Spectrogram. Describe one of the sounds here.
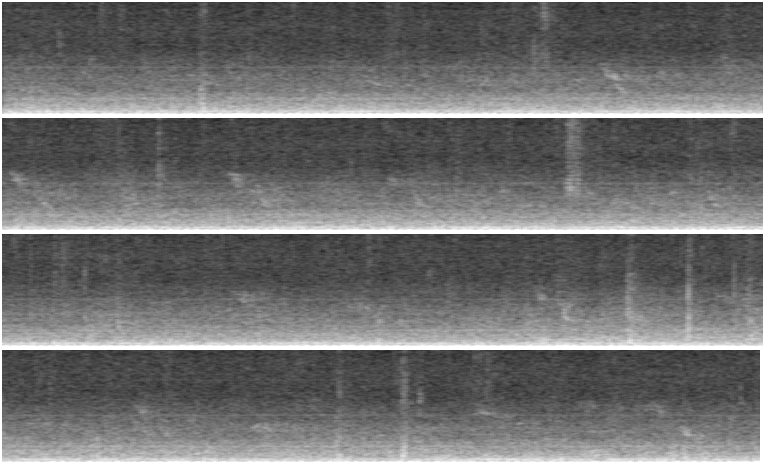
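A passenger train rolls past close by with a steady rumble.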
